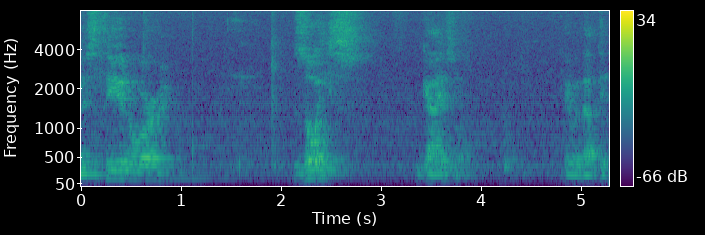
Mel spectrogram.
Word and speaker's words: Seuss: Seuss's real name is Theodore Zois Geisel, okay, without the E. The name is his mother's middle name. It's Bavarian. The actual pronunciation is a little bit rhymes more with voice than with juice.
